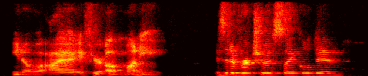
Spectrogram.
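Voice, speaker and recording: Speaking at a fairly quick pace with an American accent, a man makes very wide pitch swings amid audible room echo. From California. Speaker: day trader and show host. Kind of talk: casual chat. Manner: fast; animated.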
